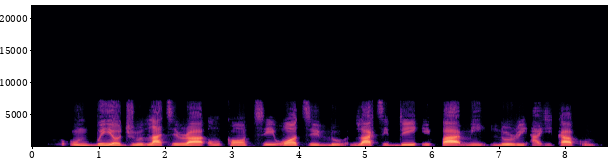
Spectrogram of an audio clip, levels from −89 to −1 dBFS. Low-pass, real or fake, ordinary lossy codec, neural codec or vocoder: 7.2 kHz; fake; none; codec, 16 kHz, 0.5 kbps, X-Codec, HuBERT features, trained on LibriSpeech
